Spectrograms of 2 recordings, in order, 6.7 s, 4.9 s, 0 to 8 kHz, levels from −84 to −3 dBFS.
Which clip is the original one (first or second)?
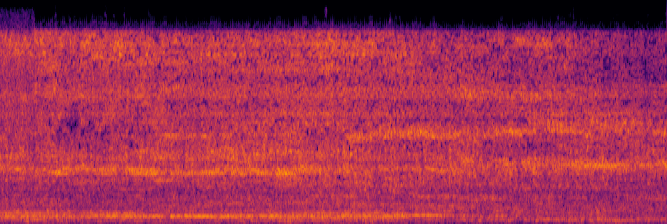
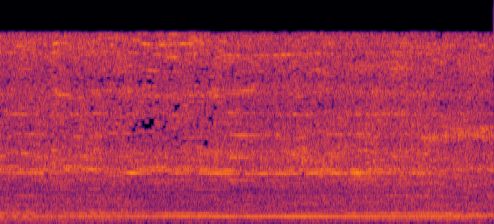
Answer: second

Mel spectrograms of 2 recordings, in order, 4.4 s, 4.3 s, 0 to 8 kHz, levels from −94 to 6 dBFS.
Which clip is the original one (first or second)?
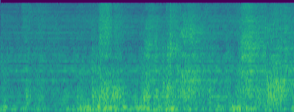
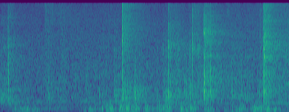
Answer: second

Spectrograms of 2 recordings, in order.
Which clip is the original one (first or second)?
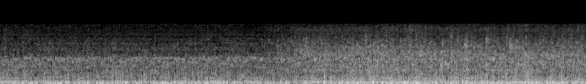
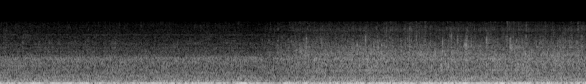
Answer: second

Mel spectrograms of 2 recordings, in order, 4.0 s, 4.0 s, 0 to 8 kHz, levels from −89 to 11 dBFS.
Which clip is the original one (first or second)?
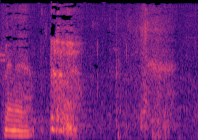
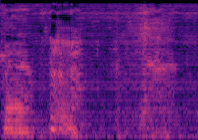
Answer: first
